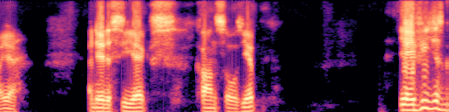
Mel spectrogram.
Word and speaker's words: Consoul: Wait, Cash Artist, have you ever listened to the Consoles? It's spelled Consoul. It's a band.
